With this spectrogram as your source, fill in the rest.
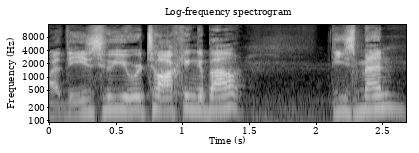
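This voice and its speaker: At a moderate pace, a man does a put-on character voice at a high pitch, with fairly even intonation. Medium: actual play. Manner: curt, commanding.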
